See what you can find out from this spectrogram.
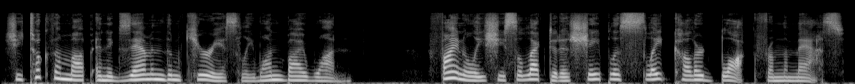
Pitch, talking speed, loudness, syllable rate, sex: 195 Hz, 155 wpm, -17 LUFS, 5.0 syllables/s, female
